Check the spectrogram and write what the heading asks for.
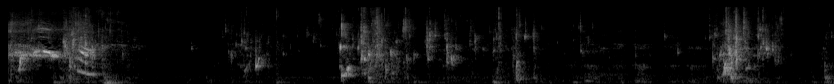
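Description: A baby gives a short high squeal that slides down in pitch in the first second, then bathwater splashes and sloshes in the tub in scattered bursts, most strongly about three and a half seconds in and again near the end.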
